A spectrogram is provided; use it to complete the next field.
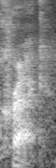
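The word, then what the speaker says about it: craic: one word for that it's called crack MH and it's spelled c r a i c and it it's just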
